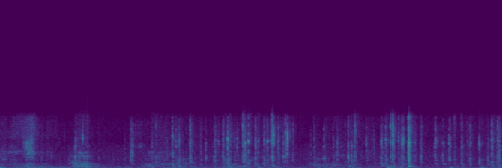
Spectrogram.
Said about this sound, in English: I'm just typing that in now before I forget.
